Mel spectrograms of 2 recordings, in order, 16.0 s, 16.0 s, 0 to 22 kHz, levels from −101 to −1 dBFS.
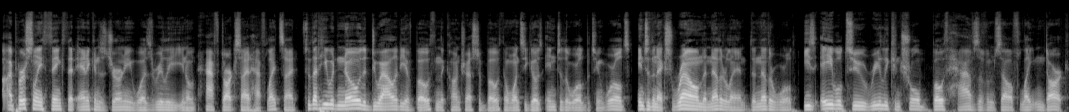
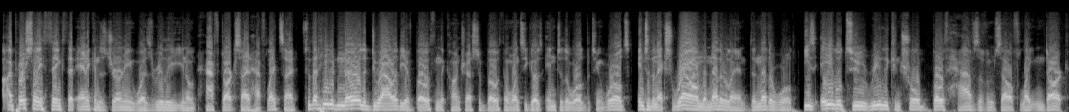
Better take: first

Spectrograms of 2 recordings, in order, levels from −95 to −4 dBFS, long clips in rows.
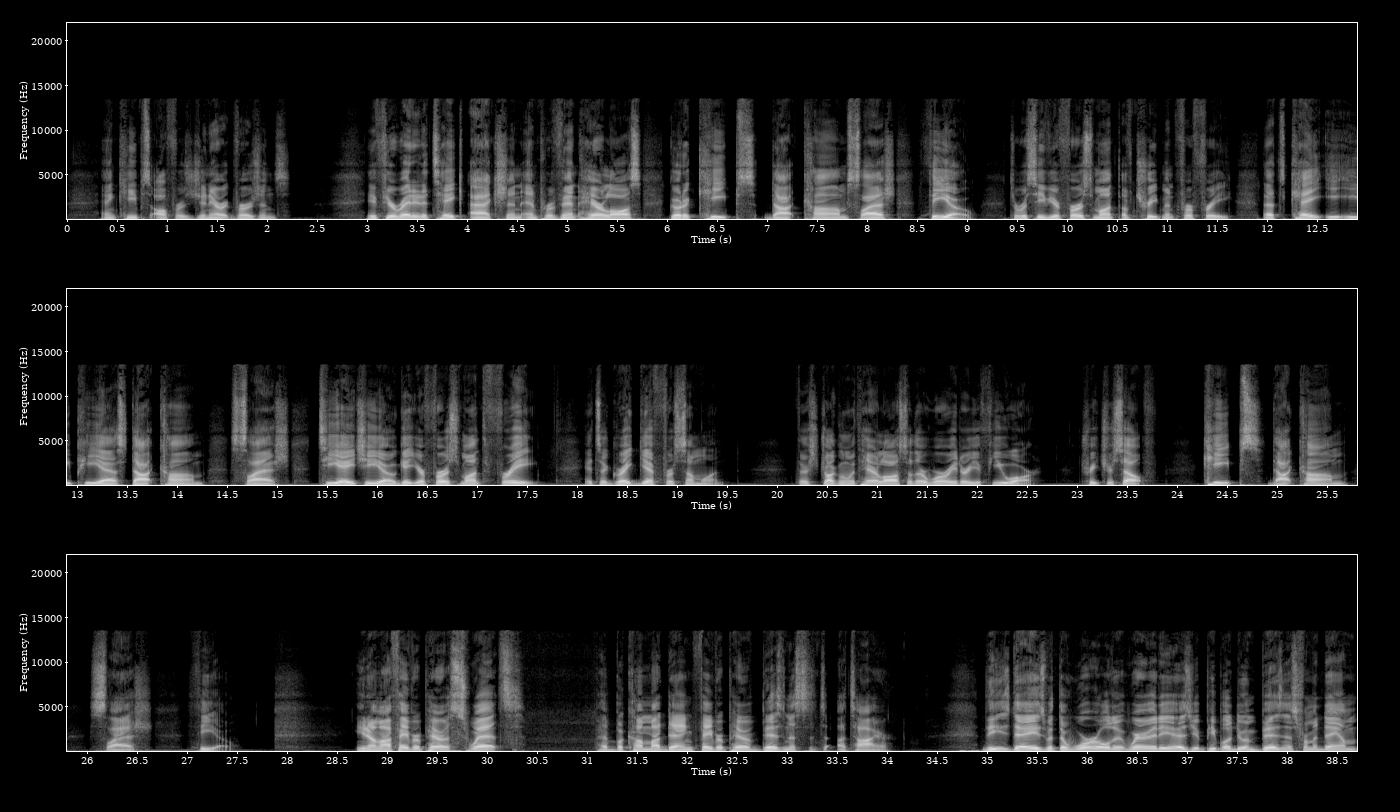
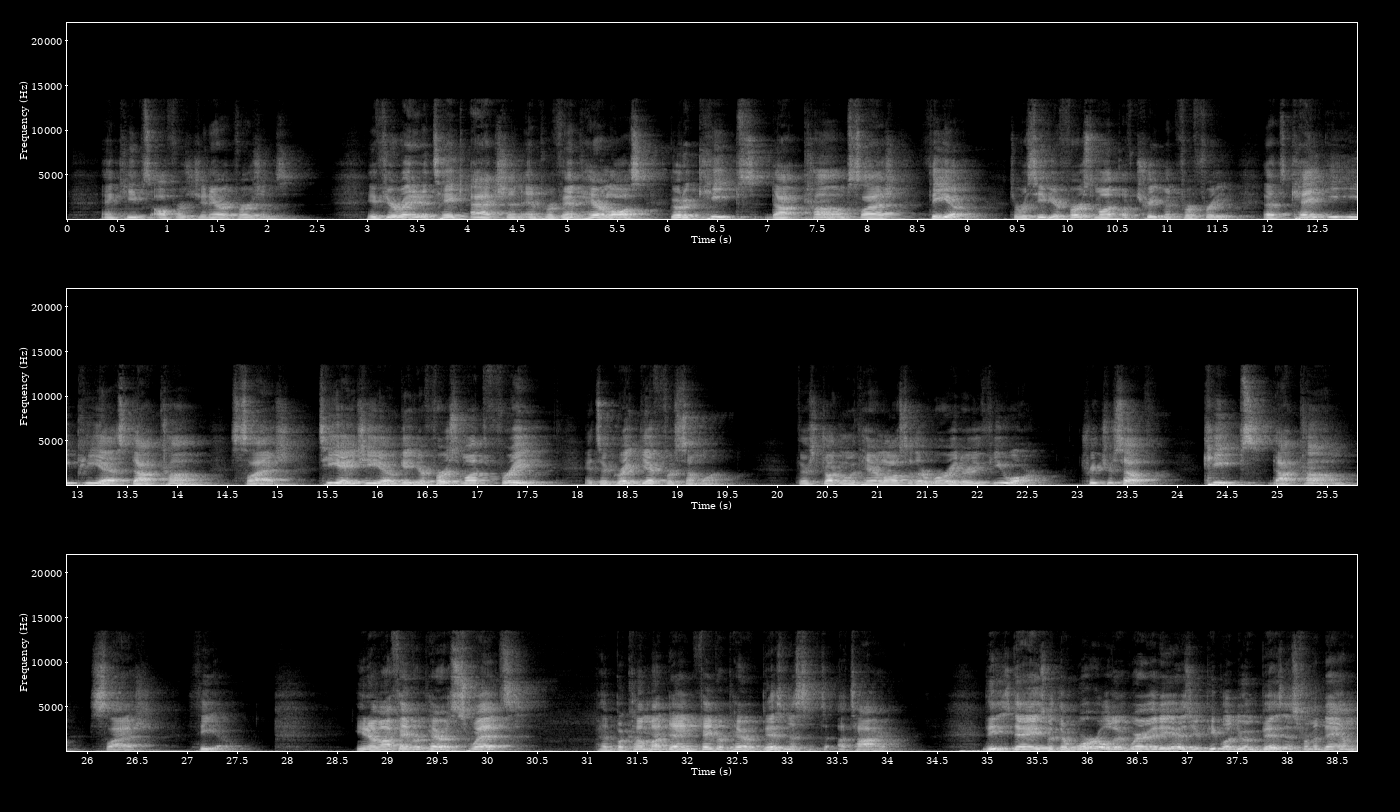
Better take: first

